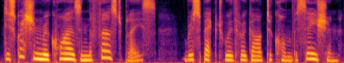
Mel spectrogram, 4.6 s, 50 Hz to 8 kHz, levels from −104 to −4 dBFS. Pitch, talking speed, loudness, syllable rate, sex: 220 Hz, 145 wpm, -18 LUFS, 5.1 syllables/s, female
